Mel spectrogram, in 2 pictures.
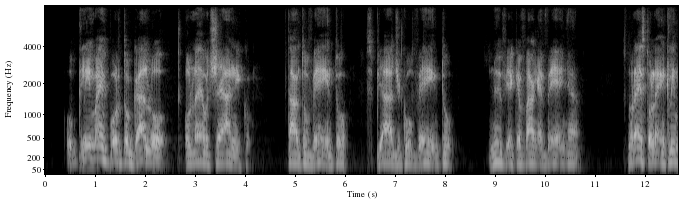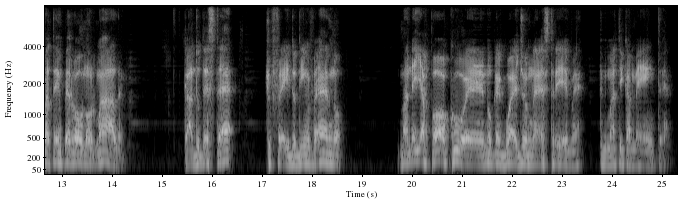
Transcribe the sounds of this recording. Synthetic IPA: ṵklimaimpoɾt̪uɡalːṵ | ɔlɛut͡ʃɛaniku | t̪ant̪uvent̪u | spjad͡ʒikuvent̪u | nyviɛkːɛvaŋɛvɛɲːa | d̪urɛst̪ulɛ̰ŋklimat̪ɛmpɛɾɔnɔɾmaːlɛ̰ | kad̪ud̪ɛst̪ɛ | t͡ʃufɾejd̪ud̪iɱvɛɾnu | manːɛʎapːɔkːuɛnuɡɛɡwɛd͡ʒuɾnɛːst̪ɾɛːmɛ | klimat̪ikamɛnt̪ɛ

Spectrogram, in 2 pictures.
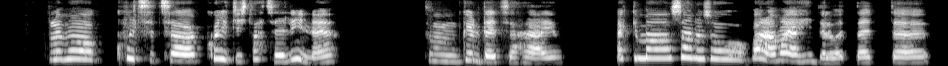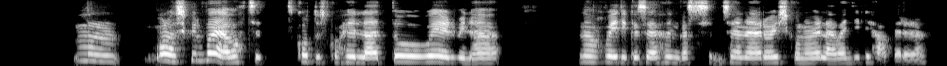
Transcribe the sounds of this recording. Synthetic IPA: kulemɑkuːlt̪set̪sɑkʰolʲit̪ʲːˑist̪vɑht̪selinːɑjɑ | t̪umkylt̪ejt̪sɑɦæɑju | ækːimɑsɑːnosuvɑnɑmɑjɑɦind̪̥elvɤt̪ːɑet̪ː | mul | o̞leskylvɑjɑvɑht̪set̪ko̞t̪ːˑust̪̚koɦelːɑet̪ːuveːlmine | nohvejd̪ikɑseɦɤŋɡ̥ɑsseneɾojskonue̞levɑnʲd̪̥ʲiliɦɑ̰pe̞ɾḛlɑ

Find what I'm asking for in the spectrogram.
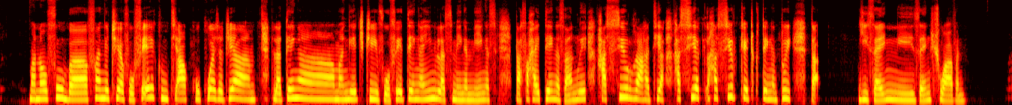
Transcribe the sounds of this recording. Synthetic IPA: manowfumbəfaŋeʈ͡ʂeəvofekumit̪iakukuəsaʈ͡ʂiəlat̪eŋəmaŋeʈ͡ʂi̥kiv̥ofet̪eŋəiɲilasimeŋəmeŋəsi̥lafəhajt̪eŋəzaniwehasiɾuraɦət̪ʰiəhasiahasiɾukeʈ͡ʂḁkʲi̥t̪eŋət̪ujd̪̥a̰ | izajnizajɲiʃuavanə̥

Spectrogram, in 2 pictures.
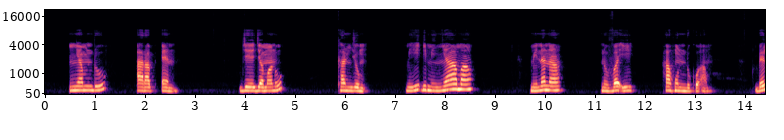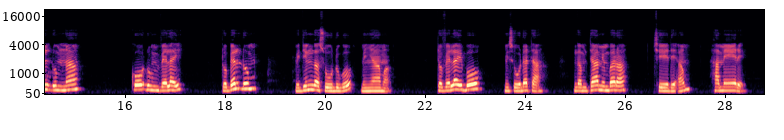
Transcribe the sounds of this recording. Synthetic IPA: ɲamdu | ʔaɾabɛn | d͡ʒɛd͡ʒamanu | kaɲd͡ʒumː | ijiɗimiɲaːma | minana | nɔvaʔi | haɦundukɔ̰ʔa̰m | belɗumna | kɔɗumvɛlaj | tɔbelɗumː | idiŋɡasoduɡɔmiɲama | tɔvɛlajbɔ | misɔdata | ŋɡamtamimbaɾa | t͡ʃɛːdɛʔam | hamɛːɾɛ

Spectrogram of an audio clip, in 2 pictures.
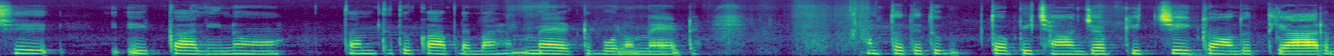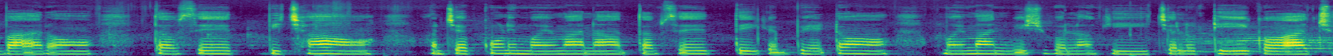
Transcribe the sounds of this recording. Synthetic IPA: t͡ʃʰ | eːkːaːlino | t̪ɐmt̪et̪ukaːpɽebaːmɛːʈboːlõːmɛːʈ | t̪ɐt̪et̪ut̪ɔbit͡ʃʰãːõd͡ʒɐbkit͡ʃikãːd̪ot̪jaːɾbaːɾõːt̪ɐbsebɪt͡ʃʰaːõ | ɔːɾd͡ʒɐb̚koːɽ̃imɐimaːnãt̪ɐbset̪eikebʱeːʈõː | məimaːnbit͡ʃboːlãːkit͡ʃɐloʈʰiːkɦoːat͡ʃʰ

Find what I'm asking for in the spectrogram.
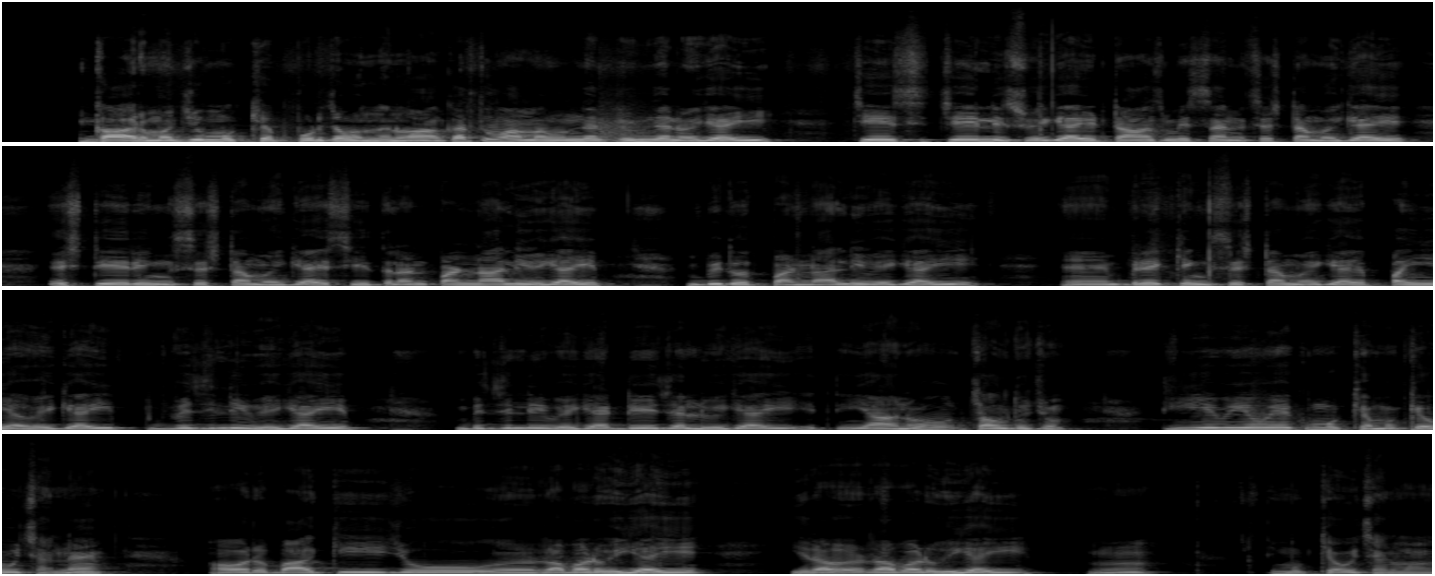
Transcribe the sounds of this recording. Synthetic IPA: kaːɾmɐ̃d͡ʒumʊkʰjəpʊɽd͡ʒaɦʊ̃nd̪ənʋaãkɐɾt̪ʋãːmãɦʊ̃nd̪ɐnɪ̃ɲd͡ʒənɦoɡjaːi | t͡ʃeːst͡ʃeːlisɦoɡjaːiːʈɾãːnsmɪsənsɪsʈəmɦoːɡʲjaːi | ɪsʈeːɾɪ̃ŋɡsɪsʈəmɦoːɡjaːiːseːt̪lən̚pɐɳnaːliːɦoːɡʲjaːiːbɪd̪oːt̪̚pɐːaːliɦeːɡʲjaːi | bɾeːkɪŋɡsɪsʈəmɦoeɡʲjaːipɐ̃jaɦoɡʲjaːiːbɪd͡ʒliɦoiɡjaːi | bɪd͡ʒliɦoiɡjaːiɖeːd͡ʒəlɦoiɡjaːijaːnot͡ʃɐld̪ũt͡ʃʰu | t̪jeʋieːkmʊkʰjəmʊkʰjəʊt͡ʃʰənɛ̃ː | ɔːɾbaːkid͡ʒoːɾɐbəɽɦoiɡjaːi | ɾɾɐbəɽɦoiɡʲjaːi | mʊkʰjəʊt͡ʃʰənʋãː

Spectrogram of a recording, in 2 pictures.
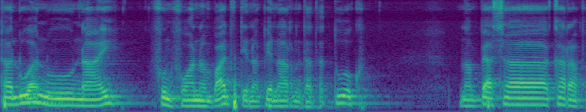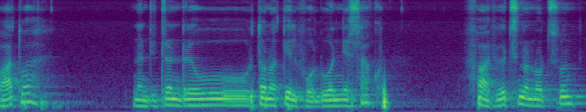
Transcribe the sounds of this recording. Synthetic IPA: t̪aluənunajfunivoanambad̪id̪enampenaɾind̪ad̪at̪uaku̥ | nampjasəkaɾavat̪wa | naɳɖ͡ʐiʈ͡ʂanirewt̪onat̪elivoluanesaku̥ | favewt͡sinanoʈ͡ʂt͡suni̥

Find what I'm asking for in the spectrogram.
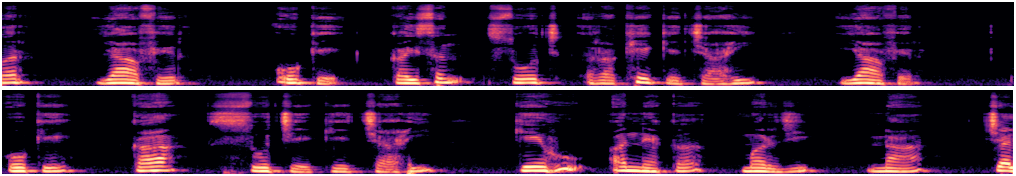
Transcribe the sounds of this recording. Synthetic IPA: əɾ | jaːpʰɪɾ | oːke | kəɪsənsoːt͡ʃ | ɾəkʰeket͡ʃaːɦi | japʰɪɾ | oːke | ka | soːt͡ʃeket͡ʃaːɦi | keːɦu | ənjəka | məɾd͡ʒi | na | t͡ʃəl

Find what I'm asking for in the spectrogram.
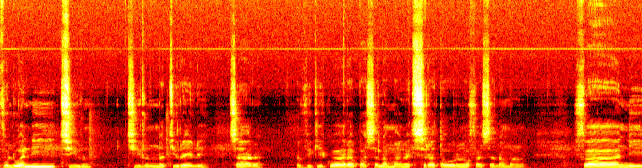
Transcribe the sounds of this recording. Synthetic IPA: voluanit͡siɾunə̥ | t͡siɾuninat̪yɾeli | t͡saɾə | avekekuəɾapasalamaŋət͡si̥siɾat̪aoɾaŋəfasalamaŋə | fani

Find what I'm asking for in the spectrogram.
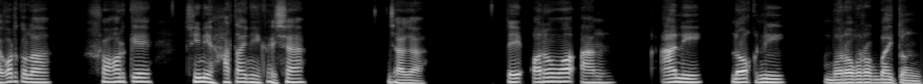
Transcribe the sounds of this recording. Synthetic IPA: aɡɔt̚kɔla | ʃɔɦɔɾke | t͡ʃinihat̪ajnikajsa | d͡ʒaɡa | t̪ejɔɾɔwɔʔaŋ | ani | nɔkni | bɔɾɔbɔɾɔk̚bajt̪ɔŋ

